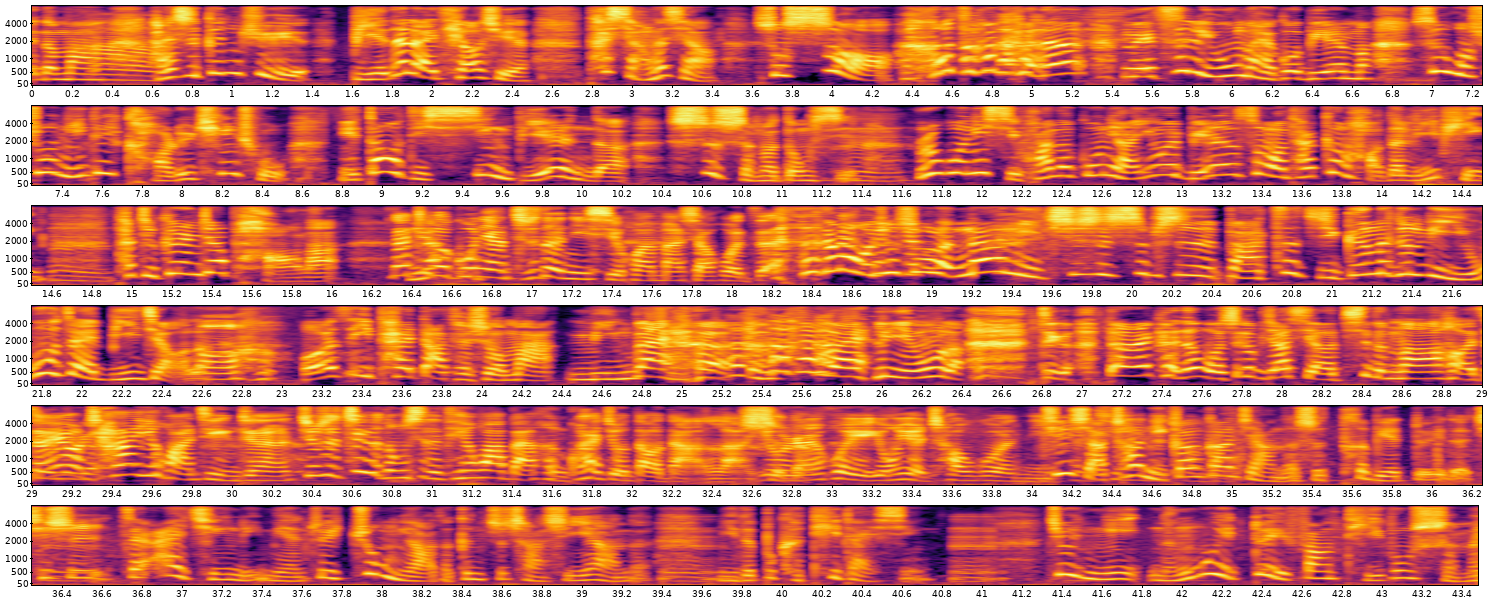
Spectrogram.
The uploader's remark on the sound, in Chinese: 这期节目是在车内完成录制的，音质居然相当棒了。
